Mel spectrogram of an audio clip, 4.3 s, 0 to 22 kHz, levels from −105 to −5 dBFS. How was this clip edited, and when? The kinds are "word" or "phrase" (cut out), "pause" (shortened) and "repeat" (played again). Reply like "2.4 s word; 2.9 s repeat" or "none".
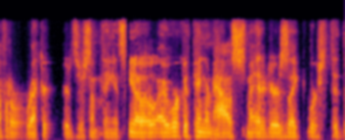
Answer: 1.6 s word; 2.7 s word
